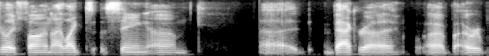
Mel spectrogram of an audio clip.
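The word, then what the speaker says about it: Bracca: I liked seeing Bakra, or how do you pronounce that? Bakra? Braca. Braca.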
